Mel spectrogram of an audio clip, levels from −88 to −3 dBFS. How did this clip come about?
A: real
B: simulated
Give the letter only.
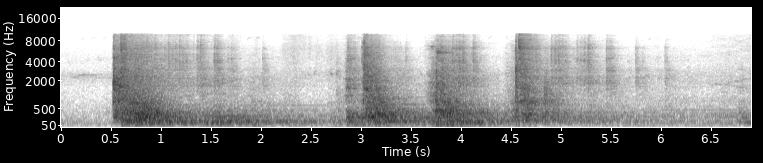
A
